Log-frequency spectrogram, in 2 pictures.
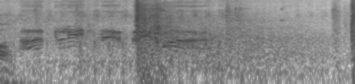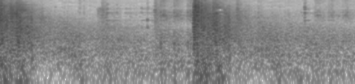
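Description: A rifle fires several loud, sharp shots that echo briefly.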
